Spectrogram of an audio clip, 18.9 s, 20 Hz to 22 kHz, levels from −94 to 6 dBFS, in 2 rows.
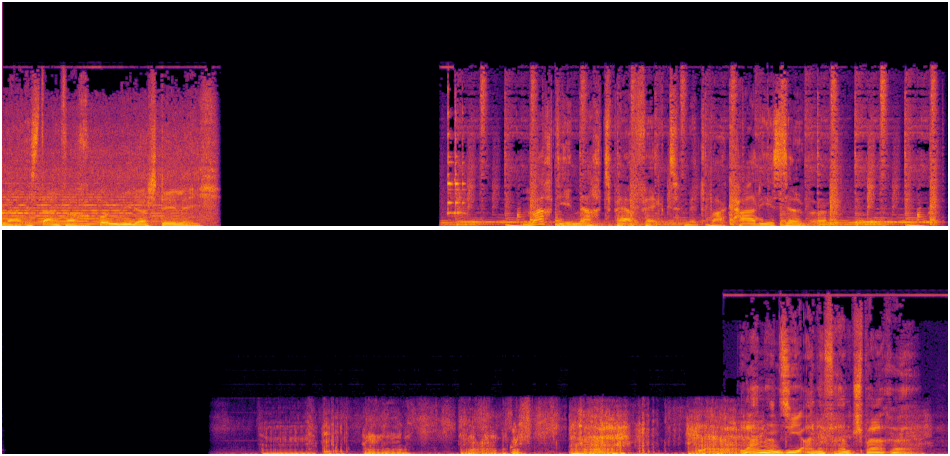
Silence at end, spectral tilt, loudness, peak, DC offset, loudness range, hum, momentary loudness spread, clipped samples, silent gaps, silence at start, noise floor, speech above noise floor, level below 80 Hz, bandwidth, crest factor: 0.1 s; -4.5 dB/octave; -13 LUFS; -2 dBFS; under 0.1%; 10 LU; none; 12 LU; under 0.1%; 2.35-4.36 s, 9.52-11.52 s; 0 s; -37 dBFS; 25 dB; -24 dBFS; 16.5 kHz; 14 dB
